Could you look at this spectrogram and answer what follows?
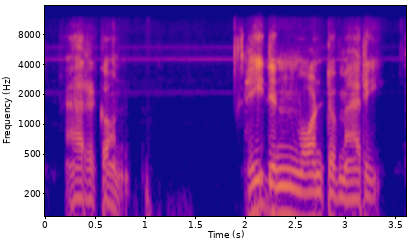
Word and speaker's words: Aragon: to marry katharine of aragon aragon sorry that is the spanish pronunciation aragon he didn't want to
